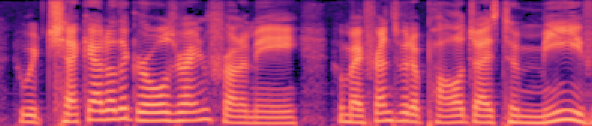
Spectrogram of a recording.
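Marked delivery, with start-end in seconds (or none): none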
